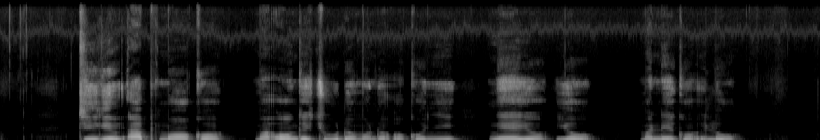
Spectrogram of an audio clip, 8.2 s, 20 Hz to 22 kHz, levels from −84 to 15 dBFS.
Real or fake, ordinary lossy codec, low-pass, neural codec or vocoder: real; none; none; none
